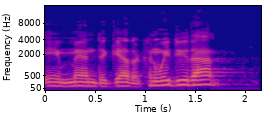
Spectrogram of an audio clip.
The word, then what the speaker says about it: amen: So in Hebrew, it would be pronounced more like amon, but it's amen.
